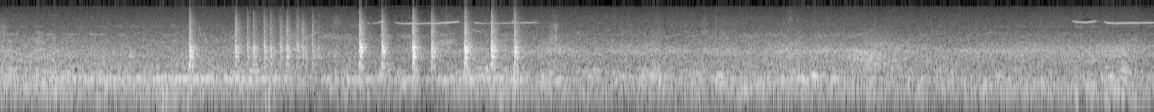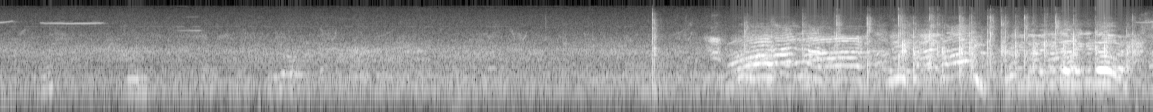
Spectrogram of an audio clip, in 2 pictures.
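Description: A cricket ball struck by the bat with one sharp crack, then several players shouting loudly as the batsmen run and one dives into his crease. Earlier, a quick run of sharp clicks, and faint high bird chirps.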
